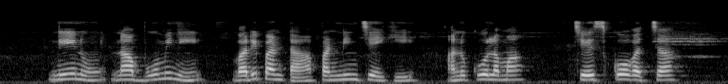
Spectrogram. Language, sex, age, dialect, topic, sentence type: Telugu, female, 18-24, Southern, agriculture, question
